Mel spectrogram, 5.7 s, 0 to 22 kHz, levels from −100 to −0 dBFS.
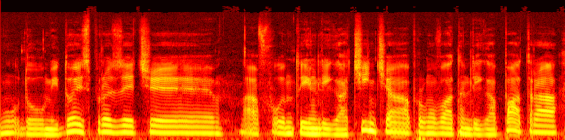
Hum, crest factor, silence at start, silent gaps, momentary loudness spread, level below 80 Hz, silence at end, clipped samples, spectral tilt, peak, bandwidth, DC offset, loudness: none; 16 dB; 0 s; none; 5 LU; -52 dBFS; 0 s; under 0.1%; -5.5 dB/octave; -8 dBFS; 15.5 kHz; under 0.1%; -25 LUFS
